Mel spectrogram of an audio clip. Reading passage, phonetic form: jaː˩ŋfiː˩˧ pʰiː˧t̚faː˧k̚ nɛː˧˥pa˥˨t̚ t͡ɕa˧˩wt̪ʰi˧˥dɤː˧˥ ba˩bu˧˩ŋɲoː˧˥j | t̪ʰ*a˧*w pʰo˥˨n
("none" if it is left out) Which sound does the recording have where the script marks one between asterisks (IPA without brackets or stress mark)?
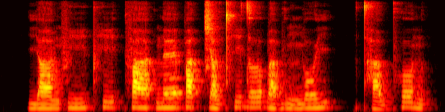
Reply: a˩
